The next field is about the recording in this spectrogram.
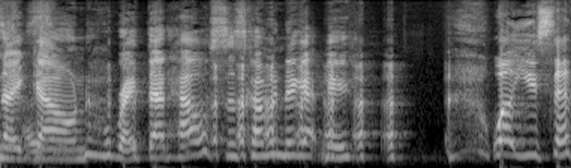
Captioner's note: laughter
